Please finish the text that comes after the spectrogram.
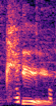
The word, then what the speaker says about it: Key: have been perfect time for uh Keegan Michael Keel or whatever you say his name to go uh I don't know I can't talk heal now peels the other guy Jordan peel Keegan Michael Key yeah thank you the other mechanic that's unique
